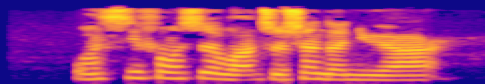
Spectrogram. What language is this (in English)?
Chinese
